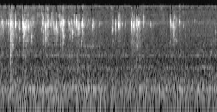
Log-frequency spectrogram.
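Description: Faint scattered clicks and scrapes of a metal fork stirring saucy fettuccine in a plastic tray.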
